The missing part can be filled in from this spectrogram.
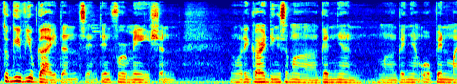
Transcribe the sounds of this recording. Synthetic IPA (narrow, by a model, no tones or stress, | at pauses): t̪ʊɡɪvjuɡajd̪ɐ̃nsɛ̃nd̪ɪ̃nfɔɹmejʃɔ̰̃n | oɾɪɡaɹd̪ɪŋsɐmɐŋaɡɐɲanmɐŋaɡɐɲaŋʔoːpɛnma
